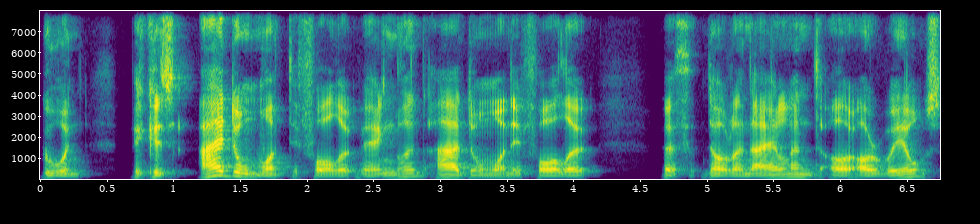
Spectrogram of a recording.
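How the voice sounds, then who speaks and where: Recorded very cleanly over a silent background, a man speaks with a Scottish accent. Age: 60s. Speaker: independence campaigner. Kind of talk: podcast interview.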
